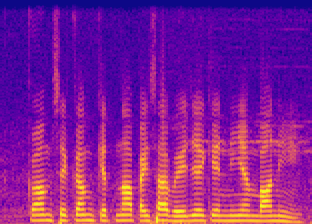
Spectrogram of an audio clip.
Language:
Maithili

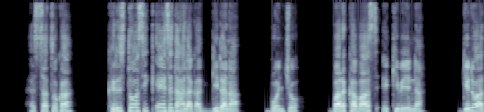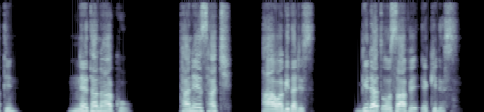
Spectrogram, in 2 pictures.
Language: Gamo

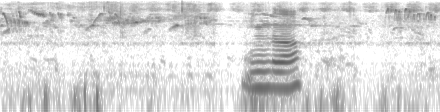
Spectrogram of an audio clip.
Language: Santali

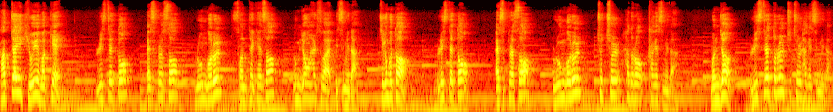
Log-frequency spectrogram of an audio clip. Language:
Korean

